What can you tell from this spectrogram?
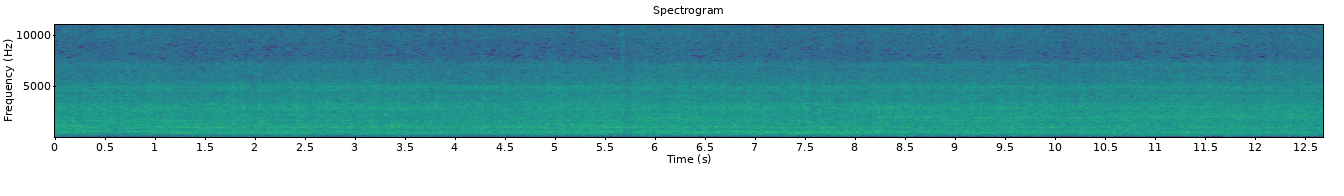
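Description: Countertop blender running continuously, puréeing tomatoes, cucumber, peppers and tomato juice into gazpacho: a loud, steady whirring whose motor pitch steps up slightly about halfway through.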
